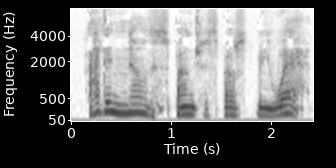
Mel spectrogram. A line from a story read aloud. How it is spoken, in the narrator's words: Percy said in a faint mechanical voice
